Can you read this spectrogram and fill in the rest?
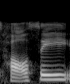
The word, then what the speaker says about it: Halsey: I think it's Halsey is how you say her name.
